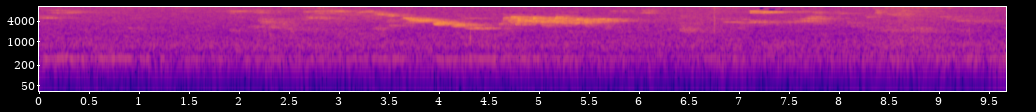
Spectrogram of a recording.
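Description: Songbird singing outdoors: a few high, downward-sliding chirped phrases, the loudest about four to five seconds in, over a faint steady low hum.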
